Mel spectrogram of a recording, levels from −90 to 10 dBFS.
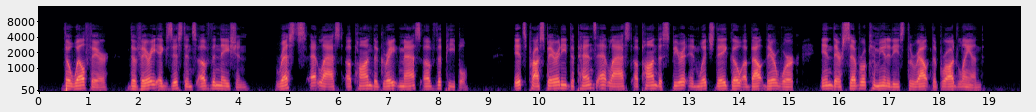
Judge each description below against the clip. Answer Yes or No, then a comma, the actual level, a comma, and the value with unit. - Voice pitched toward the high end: No, low, 115 Hz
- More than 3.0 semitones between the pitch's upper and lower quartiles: No, narrow, 2.6 semitones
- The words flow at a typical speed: No, slow, 125 wpm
